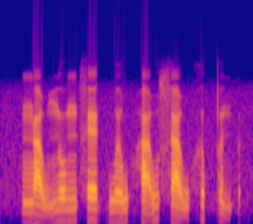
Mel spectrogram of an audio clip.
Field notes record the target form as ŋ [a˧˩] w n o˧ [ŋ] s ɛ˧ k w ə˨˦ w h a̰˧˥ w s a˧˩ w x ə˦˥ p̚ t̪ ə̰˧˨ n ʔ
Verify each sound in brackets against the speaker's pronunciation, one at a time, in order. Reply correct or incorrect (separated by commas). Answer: correct, correct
